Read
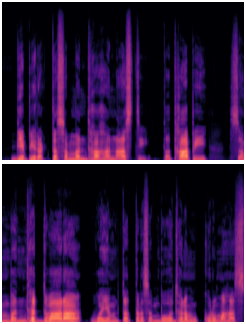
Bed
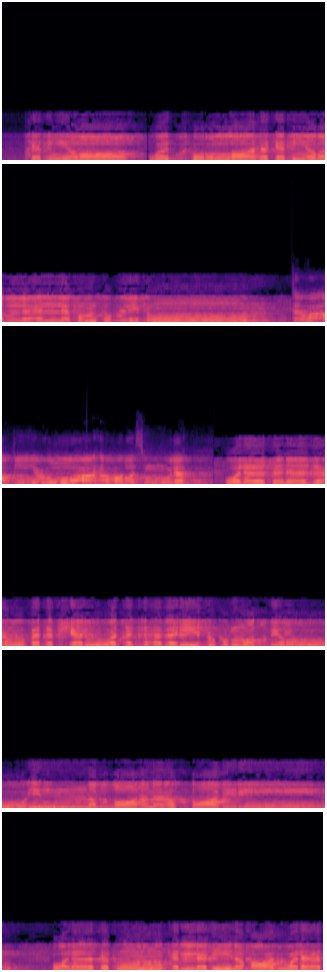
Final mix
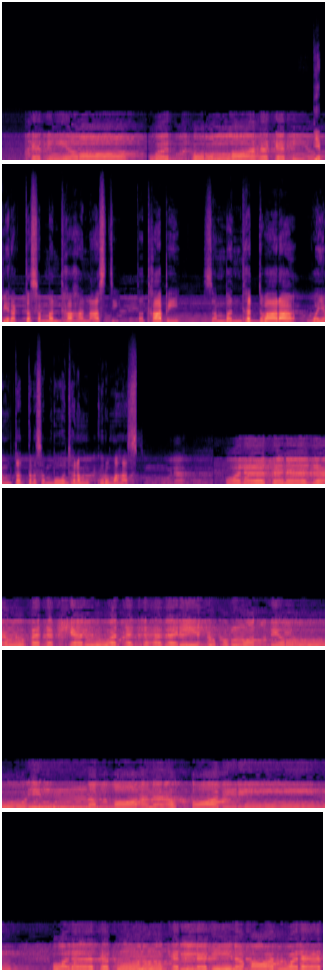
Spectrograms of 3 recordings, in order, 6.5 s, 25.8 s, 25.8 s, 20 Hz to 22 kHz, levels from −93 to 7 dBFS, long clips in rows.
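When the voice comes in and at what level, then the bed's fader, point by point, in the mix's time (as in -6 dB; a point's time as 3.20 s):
3.95 s, -1.0 dB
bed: 3.82 s -2 dB
4.38 s -21.5 dB
10.67 s -21.5 dB
12.02 s -1.5 dB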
